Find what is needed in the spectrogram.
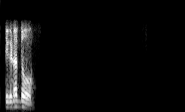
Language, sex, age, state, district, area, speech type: Dogri, male, 18-30, Jammu and Kashmir, Jammu, rural, conversation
